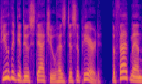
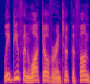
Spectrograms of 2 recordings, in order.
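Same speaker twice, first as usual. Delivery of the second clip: ordinary delivery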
